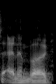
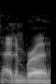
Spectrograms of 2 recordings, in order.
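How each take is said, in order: First: The name ends with a hard burg sound. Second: The name ends softly, without a hard g. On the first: This is how most Americans say it. The speaker calls it wrong. "most Americans pronounce Edinburgh in Scotland as Edinburgh" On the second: This is the name of the city in Scotland. The speaker calls it right. "Edinburgh in Scotland"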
